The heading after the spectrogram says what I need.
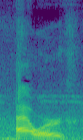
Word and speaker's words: hour: الاتش في الانجليش بتبقى سايلنت في honest، honor، hour، herb، زي herbal tea، وده في الامريكان انجليش يعني عيش بالاعشاب، herbal herbal tea.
